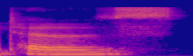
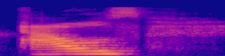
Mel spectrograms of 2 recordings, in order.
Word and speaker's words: Toews: But the woman who's helping us with it, Jody Toes, hope I'm saying it right. Toes. I love that name. Tows. It's TOEWS. But So she's been amazing helping us kind don't of.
